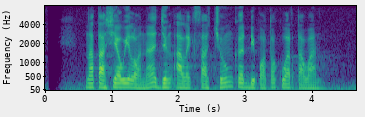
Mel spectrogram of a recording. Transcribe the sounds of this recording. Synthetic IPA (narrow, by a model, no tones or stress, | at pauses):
nat̪aʃiawilɔnad͡ʒɨŋa̰lɛksat͡ʃʊŋkɨrdipɔt̪ɔkuwart̪awan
